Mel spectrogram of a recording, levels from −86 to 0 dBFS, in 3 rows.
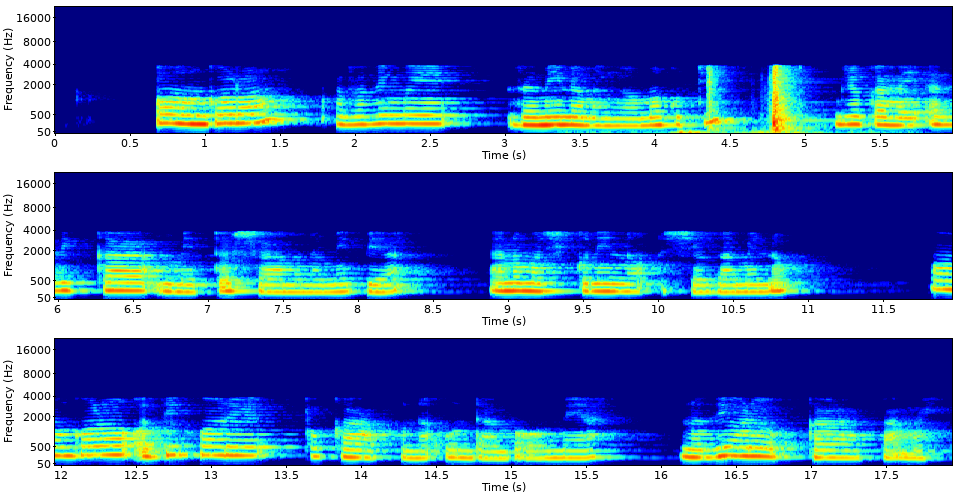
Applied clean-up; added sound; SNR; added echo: none; Microwave oven; 2 dB; reverberation time 0.6 s.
